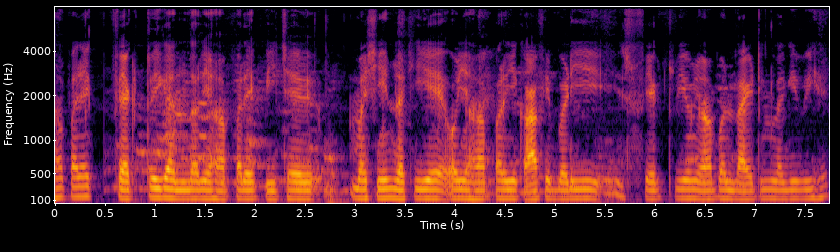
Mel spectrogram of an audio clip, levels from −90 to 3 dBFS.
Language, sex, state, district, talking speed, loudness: Hindi, male, Bihar, Gaya, 215 wpm, -20 LUFS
